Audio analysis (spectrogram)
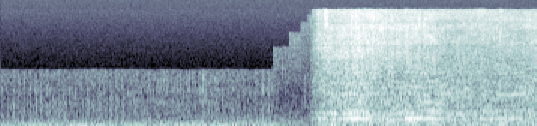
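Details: Bees landing and departing in slow motion, the low droning hum swelling halfway through into a louder, fuller buzz with steady tonal bands and a rough, wavering texture.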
